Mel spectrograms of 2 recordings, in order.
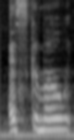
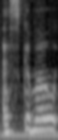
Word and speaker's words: Esquimaux: And uh we're now on page 214 and we're reading essay number 87, Eskimo Indians.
